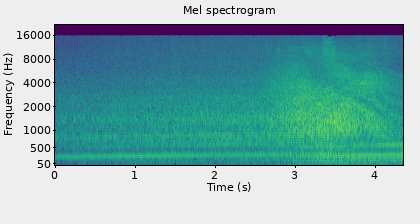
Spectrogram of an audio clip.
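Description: Inside the cabin of a sports car, the engine gives a high, steady whine that climbs in pitch and grows louder as it revs toward the top end, with no talking.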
